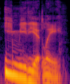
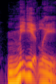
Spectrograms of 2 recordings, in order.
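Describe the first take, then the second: First: Every sound of the word is said clearly. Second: Some sounds are odd or dropped from the word. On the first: The speaker calls it right. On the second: The speaker calls it wrong.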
